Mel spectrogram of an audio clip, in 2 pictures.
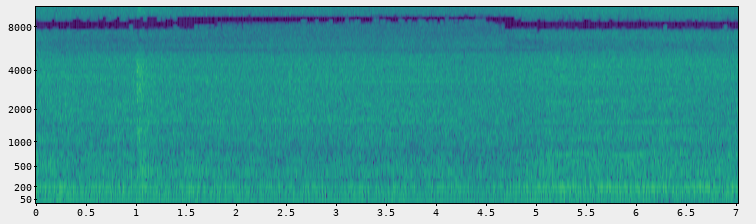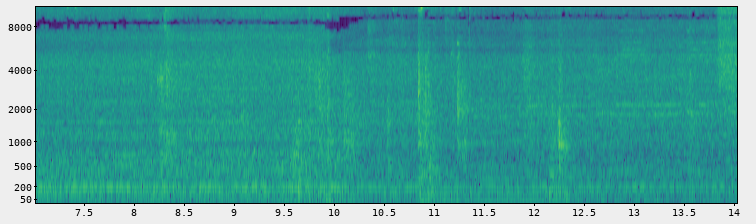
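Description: Skip-loader lorry's diesel engine running steadily while its hydraulic lifting arms lower a loaded skip onto the bed. A few sharp knocks come in the second half.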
